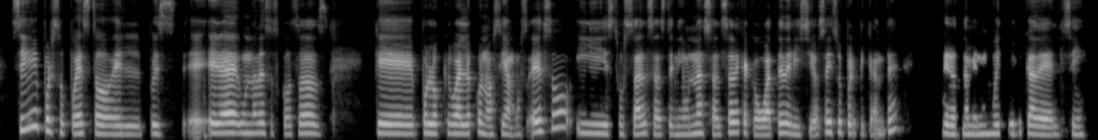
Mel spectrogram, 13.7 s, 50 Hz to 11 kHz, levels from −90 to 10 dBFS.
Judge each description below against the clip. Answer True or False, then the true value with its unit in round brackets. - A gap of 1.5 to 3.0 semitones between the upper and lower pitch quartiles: True (2.4 semitones)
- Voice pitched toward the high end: True (210 Hz)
